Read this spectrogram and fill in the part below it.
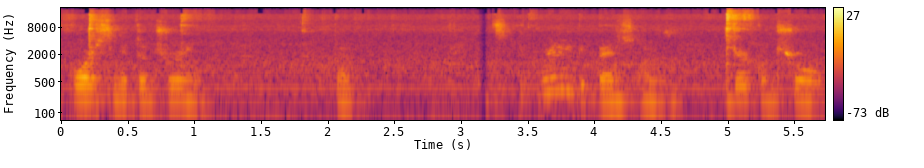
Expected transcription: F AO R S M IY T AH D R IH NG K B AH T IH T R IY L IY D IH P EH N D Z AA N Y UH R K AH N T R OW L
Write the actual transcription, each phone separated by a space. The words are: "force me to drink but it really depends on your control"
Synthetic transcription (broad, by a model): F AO R S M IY T AH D R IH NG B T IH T IH T R IY L IY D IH P EH N D S AA N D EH R K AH N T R OW L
